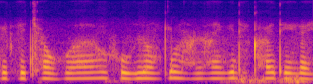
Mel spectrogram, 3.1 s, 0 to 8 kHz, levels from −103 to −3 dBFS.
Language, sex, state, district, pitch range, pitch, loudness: Hindi, female, Bihar, Purnia, 200-205 Hz, 205 Hz, -27 LUFS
